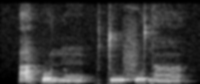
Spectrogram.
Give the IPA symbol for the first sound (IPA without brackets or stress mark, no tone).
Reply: a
